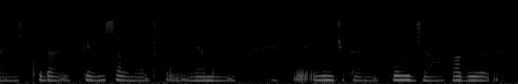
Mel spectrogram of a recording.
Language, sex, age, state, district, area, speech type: Kashmiri, female, 45-60, Jammu and Kashmir, Budgam, rural, spontaneous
